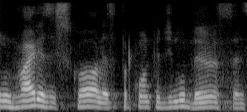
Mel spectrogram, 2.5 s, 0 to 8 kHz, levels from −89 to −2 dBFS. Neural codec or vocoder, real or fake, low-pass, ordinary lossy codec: codec, 16 kHz, 1 kbps, X-Codec, HuBERT features, trained on balanced general audio; fake; 7.2 kHz; AAC, 32 kbps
